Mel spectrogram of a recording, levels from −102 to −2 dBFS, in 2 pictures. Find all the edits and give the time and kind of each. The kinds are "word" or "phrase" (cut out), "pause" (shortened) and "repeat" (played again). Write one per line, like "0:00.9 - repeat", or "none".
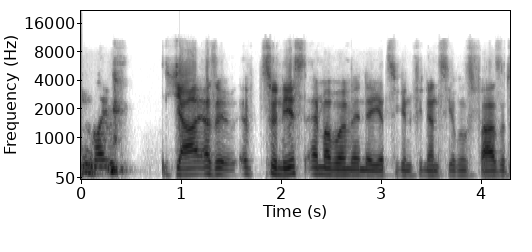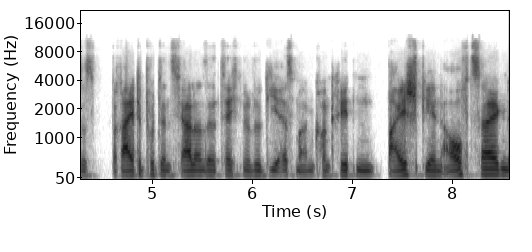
0:07.3 - pause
